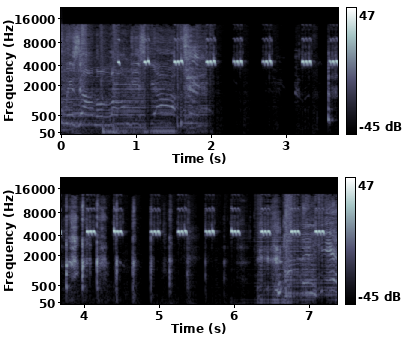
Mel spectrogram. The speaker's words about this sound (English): Can you tell I'm getting better at this sound bed? You are. You found the crickets, which is pretty much what we get here on this show anyway.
